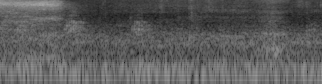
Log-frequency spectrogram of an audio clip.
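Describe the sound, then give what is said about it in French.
A sharp, breathy hiss bursts out, followed by softer, intermittent hissing over a low rumble of background noise, as geese hiss defensively to protect a gosling. “Donc là on a les bruits de sifflement parce que du coup ils font de la protection sur bébé oie.”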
